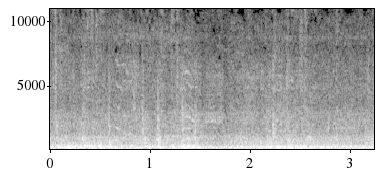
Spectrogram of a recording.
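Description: A steady rumbling, rattling mechanical noise like a moving train or vehicle, with no animal sounds.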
